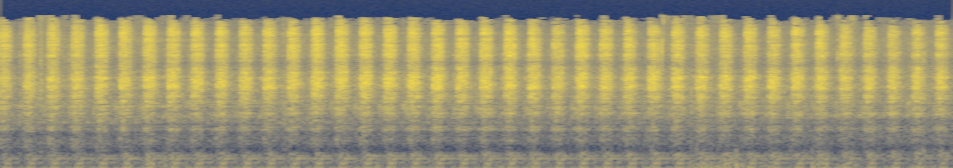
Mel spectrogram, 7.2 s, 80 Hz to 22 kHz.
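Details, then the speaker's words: Old Detroit diesel at -22°C, not plugged in overnight, only 6 of 8 glow plugs working: heavy, even chuffing with a harsh rattle on each beat, a rough, labouring cold idle. "well six of eight cylinders firing like chimp long as nobody calls Environment Canada we might be fine really wish I left her plugged in last night - 22 today"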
